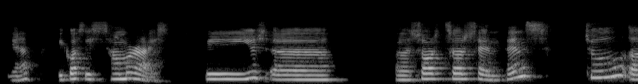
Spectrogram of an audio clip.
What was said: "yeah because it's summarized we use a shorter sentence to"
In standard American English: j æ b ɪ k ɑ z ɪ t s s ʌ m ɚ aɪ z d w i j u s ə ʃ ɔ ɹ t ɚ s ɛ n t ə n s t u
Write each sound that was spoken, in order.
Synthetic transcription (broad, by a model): j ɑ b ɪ k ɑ s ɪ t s s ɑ m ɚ aɪ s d w i j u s ə s ɔ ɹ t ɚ s ɛ n t ə n s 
